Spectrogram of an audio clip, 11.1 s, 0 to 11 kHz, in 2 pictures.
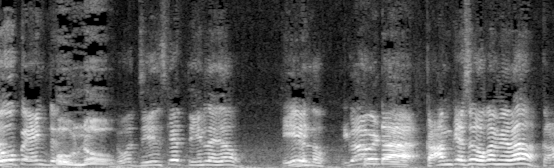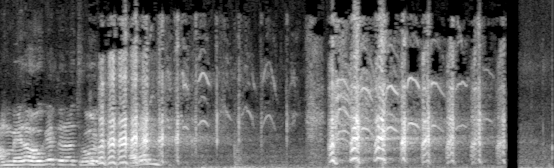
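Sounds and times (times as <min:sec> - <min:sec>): person laughing: 0:06.5 - 0:10.6.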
